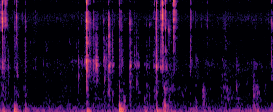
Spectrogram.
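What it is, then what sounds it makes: Dry bar soap being carved. A hand-sized, solid, white dry bar soap held in the fingers is repeatedly carved with a thin black blade, making crunchy cuts and flakes. The quiet, irregular cuts are short, crisp scrapes and crackles with a bright hiss and a soft low thud underneath, each dying away almost at once.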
